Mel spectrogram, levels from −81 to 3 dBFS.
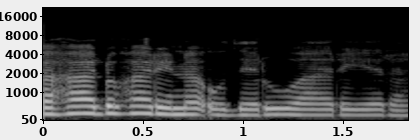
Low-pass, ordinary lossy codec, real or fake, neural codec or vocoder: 7.2 kHz; none; real; none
